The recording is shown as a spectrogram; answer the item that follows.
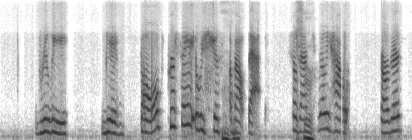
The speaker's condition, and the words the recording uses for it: Cleft palate. This little girl is the most eloquent, inspirational little kid I've heard ever.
